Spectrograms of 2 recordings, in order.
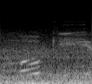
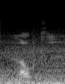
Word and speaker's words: Moqui: Moki, and it was spelled just like that sign. – M-O-Q-U-I. Moki.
